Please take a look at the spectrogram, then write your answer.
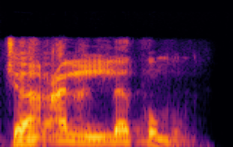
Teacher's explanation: Ja'ala lakum, lam ketemu lam, ini boleh idgham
